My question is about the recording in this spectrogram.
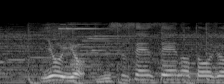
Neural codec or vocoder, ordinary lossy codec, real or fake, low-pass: none; none; real; 7.2 kHz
